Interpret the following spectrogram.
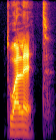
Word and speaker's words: toilettes: There's an S at the end of the word for bathrooms, even though you don't pronounce it. Toilette.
